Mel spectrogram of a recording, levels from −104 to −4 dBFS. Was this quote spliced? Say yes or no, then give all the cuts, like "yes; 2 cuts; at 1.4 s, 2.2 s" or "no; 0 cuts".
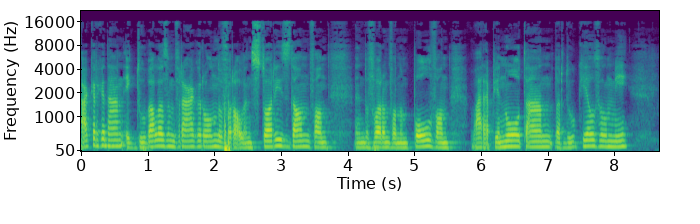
yes; 2 cuts; at 4.1 s, 7.1 s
